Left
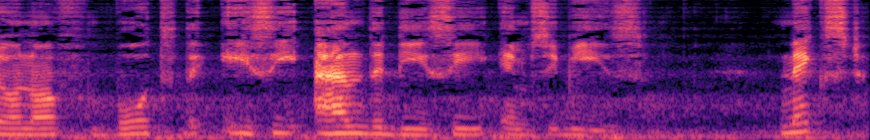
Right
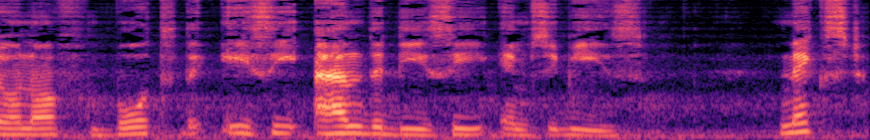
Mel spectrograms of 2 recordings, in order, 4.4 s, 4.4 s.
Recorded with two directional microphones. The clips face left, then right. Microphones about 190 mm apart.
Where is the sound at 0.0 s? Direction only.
35° right (ahead or behind).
